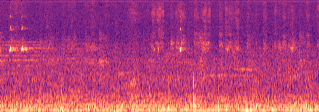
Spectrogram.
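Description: Marker pen writing on a whiteboard: faint scratching with a few short squeaks of the tip, over a steady low hum.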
